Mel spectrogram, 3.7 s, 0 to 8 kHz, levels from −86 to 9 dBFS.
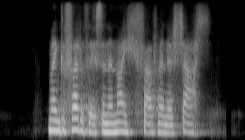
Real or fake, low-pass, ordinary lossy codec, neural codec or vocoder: fake; 7.2 kHz; AAC, 48 kbps; codec, 24 kHz, 0.5 kbps, DualCodec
